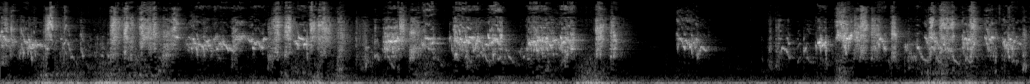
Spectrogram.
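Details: Pet budgies warble in bursts of scratchy, squeaky chatter separated by short quiet gaps, resuming with brisk chirping phrases.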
